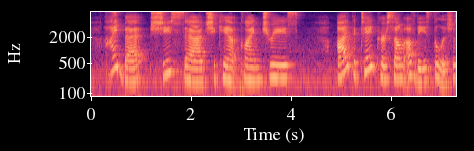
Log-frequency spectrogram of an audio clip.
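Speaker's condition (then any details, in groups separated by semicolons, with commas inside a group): No condition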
